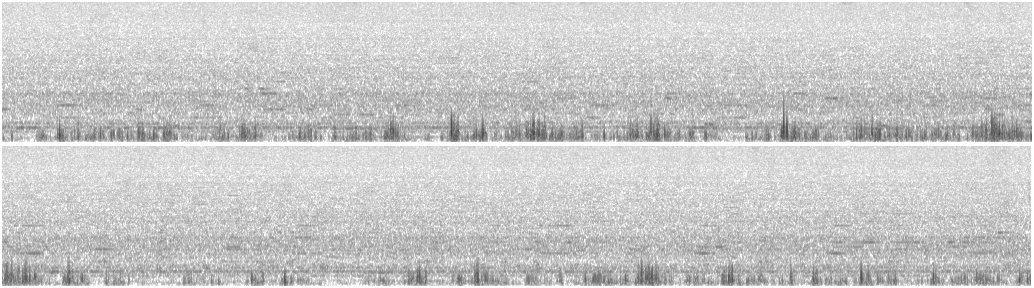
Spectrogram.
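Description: Yarn strands and hands rustling as the strands are braided, with irregular soft dull bumps over a steady faint hiss.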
